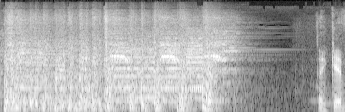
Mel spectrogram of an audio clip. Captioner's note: whistle blowing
